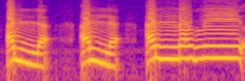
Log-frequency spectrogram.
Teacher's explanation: Dibacanya langsung masukkan di huruf lam sambil ditekan. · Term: alif lam syamsiah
